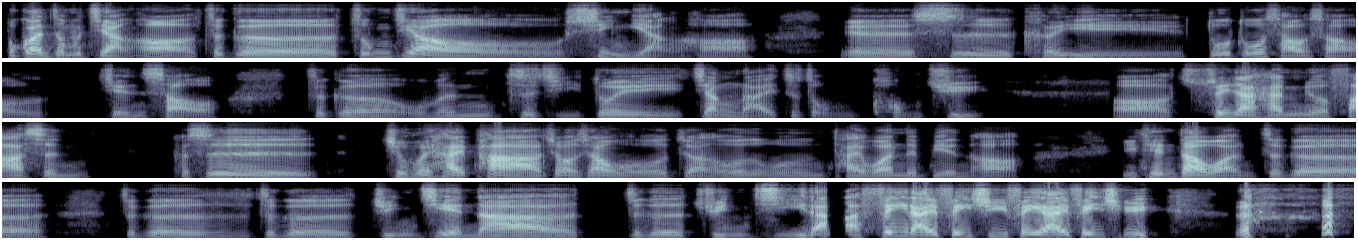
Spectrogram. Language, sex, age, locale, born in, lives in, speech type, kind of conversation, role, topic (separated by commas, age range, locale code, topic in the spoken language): Chinese, male, 55-59, zh-CN, Taiwan, United States, conversation, unstructured, none, 你最害怕未来会发生什么？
